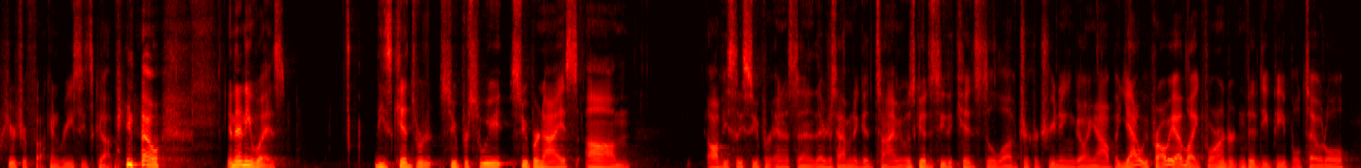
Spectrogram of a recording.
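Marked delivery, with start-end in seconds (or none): 0.0-1.2 put-on brusque businesslike tone, much quieter. Retelling handing out candy to trick-or-treaters at the door, mock all-business tone. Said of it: "I'm all business".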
